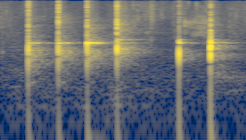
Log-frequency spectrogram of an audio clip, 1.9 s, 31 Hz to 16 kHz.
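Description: A heavy, solid, brick-red rectangular brick with six sides, made of a porous bonding material, is held up and banged six times. Each bang is a short, hard knock with a bright woody click near 1.8 kHz that dies away almost at once.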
